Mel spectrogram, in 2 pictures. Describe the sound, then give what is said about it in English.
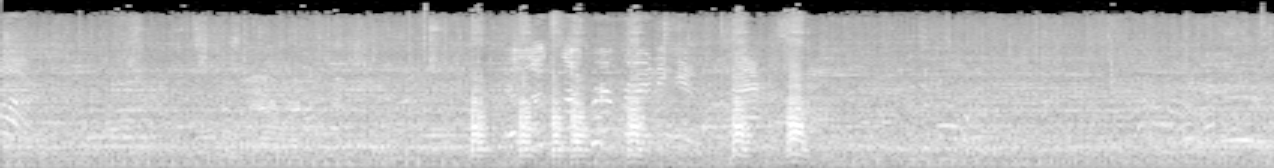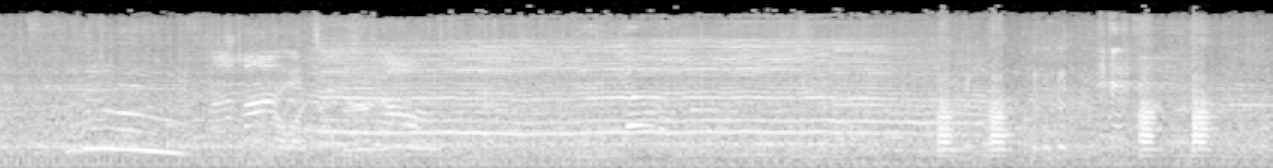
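Steady rumble of an open vehicle rolling along, with a few horn toots sounding over the noise and voices murmuring in the background. “It's like we're just riding in an open car.”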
